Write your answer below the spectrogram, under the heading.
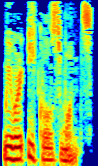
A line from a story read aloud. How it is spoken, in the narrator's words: he said quietly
